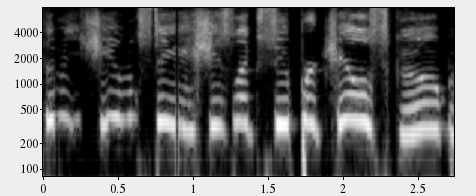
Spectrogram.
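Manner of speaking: very high-pitched cartoon character voice. Acting out a character in the show, halfway decent Shaggy voice. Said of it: "That's actually a halfway decent Shaggy".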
